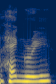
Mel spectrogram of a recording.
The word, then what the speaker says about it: hangry: Wenn Hunger zu Wut führt, im Englischen gibt es dafür den Begriff hungry. – Ja. – Spricht man das so aus? Also eine Mischung aus Anger und Hungry. – Ja, hangry sagt man auch, aber hangry, ist egal.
